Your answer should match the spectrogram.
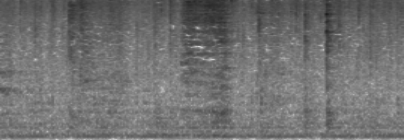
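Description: A long steel ladle stirring thick kootu in an aluminium kadai, with soft scrapes against the pan and a gentle sizzle of the cooking dish; one sharp click about three seconds in, as metal taps metal.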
